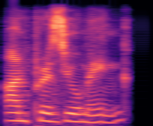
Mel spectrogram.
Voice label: "Unpresuming", Indian

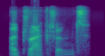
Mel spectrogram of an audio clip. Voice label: "attractant", British

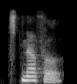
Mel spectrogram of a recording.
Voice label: "snuffle", Indian

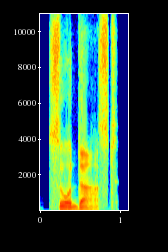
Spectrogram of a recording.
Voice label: "sawdust", British

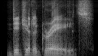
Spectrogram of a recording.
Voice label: "digitigrades", American

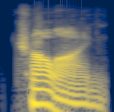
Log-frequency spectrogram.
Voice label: "choline", American

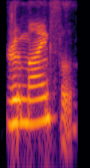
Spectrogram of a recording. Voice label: "remindful", Indian

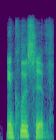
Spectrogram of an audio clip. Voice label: "inclusive", American

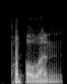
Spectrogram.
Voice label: "papillon", American

